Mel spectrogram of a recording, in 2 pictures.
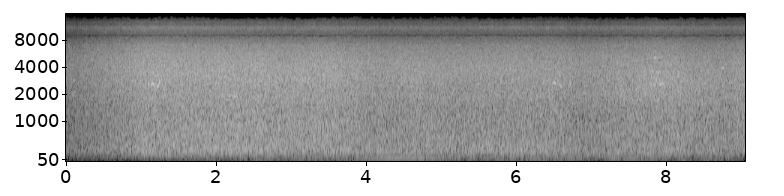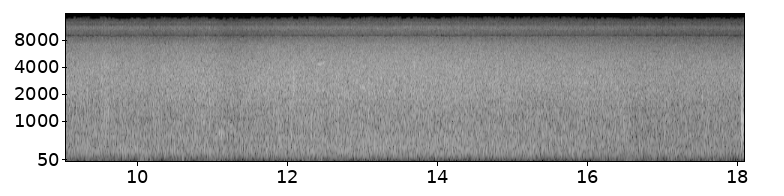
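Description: Steady rushing of a strong wind, fading in over the first second.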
